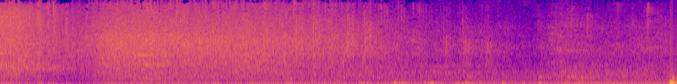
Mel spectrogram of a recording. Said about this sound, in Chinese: 好，掌声有请。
